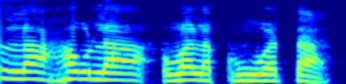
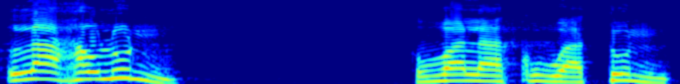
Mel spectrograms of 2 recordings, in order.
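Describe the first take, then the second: First: Both nouns end in a short a sound. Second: Both nouns end in an un sound. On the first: The particle la governs the nouns. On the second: The particle la does not govern the nouns. "Tidak beramal"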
